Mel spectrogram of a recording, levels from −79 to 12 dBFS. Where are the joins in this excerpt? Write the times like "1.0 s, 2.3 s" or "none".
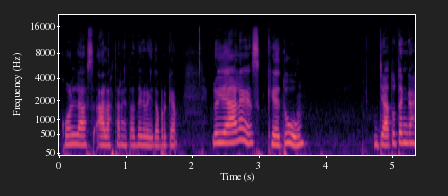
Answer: none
